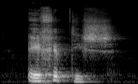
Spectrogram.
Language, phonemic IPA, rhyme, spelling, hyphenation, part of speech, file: Dutch, /eːˈɣɪp.tis/, -ɪptis, Egyptisch, Egyp‧tisch, adjective / proper noun, Nl-Egyptisch.ogg
- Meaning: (adjective) Egyptian; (proper noun) Egyptian (Egyptian language)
